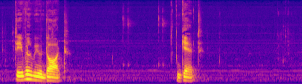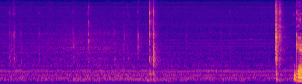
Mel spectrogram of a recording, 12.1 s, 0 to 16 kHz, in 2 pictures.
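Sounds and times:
faint steady hum: 0.0s - 12.0s
keyboard keystrokes: 2.4s - 3.5s.

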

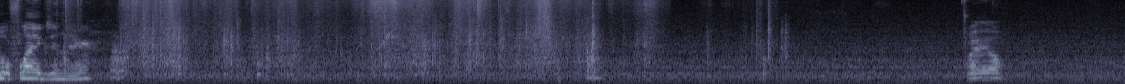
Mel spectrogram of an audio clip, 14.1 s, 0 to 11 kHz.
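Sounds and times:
package wrapping rustling: 0.7s - 9.9s.

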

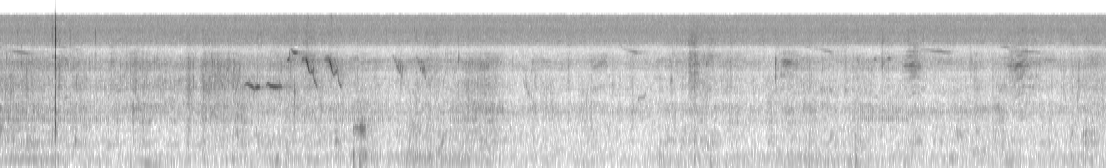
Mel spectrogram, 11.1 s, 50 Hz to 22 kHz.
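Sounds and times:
bird chirps: 2.4s - 4.4s.

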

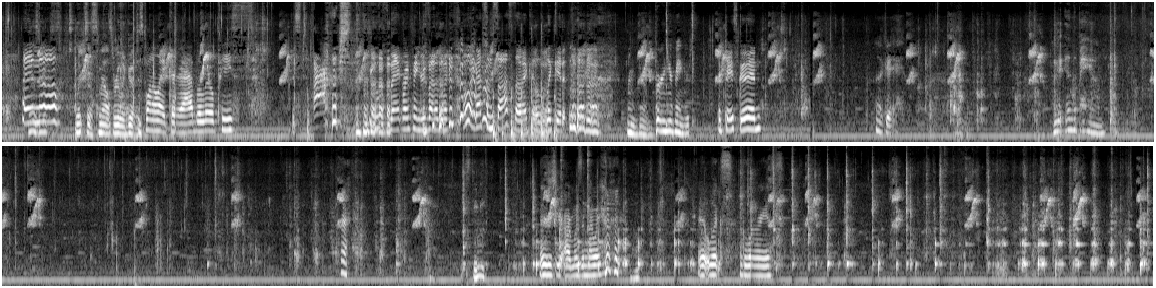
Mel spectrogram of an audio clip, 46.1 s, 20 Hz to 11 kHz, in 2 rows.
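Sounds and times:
dog whining: 18.0s - 21.0s, 22.8s - 24.1s, 25.7s - 26.1s, 26.7s - 28.2s, 28.8s - 31.9s.

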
